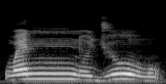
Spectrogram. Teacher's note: When you have the jim with the dhamma, make sure that your lips are very rounded and the cheeks are kind of strong and heavy.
